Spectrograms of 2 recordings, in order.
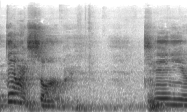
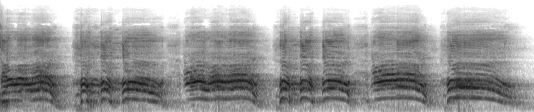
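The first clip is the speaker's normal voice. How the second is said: high, loud alternating ows and ho's; ow and ho clash; 12 semitones higher, 4 dB louder, slower than usual. Retold or imitated. Kid cries and Santa ho's battle, high and loud. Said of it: "He goes".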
